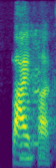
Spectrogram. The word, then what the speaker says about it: BIPOC: Do you actually pronounce that word? Mm-hmm. BIPOC.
